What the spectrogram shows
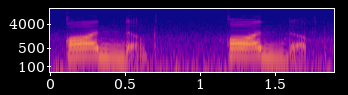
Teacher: Karena huruf qalqalahnya sudah sukun dari sananya, jadi sukunnya sukun asli, bukan karena berhenti. Cara bacanya adalah dipantulkan, pantulannya kecil aja ya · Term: qalqalah sughra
